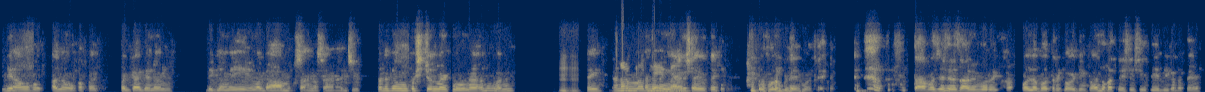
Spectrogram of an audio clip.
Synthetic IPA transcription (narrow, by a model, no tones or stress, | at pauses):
ɪnd̪ɪɐkokʔɐno̞kɐpɐɡ̚ | pɐɡ̚kaɡɐno̞n | bɪɡlɐŋmɐjmɐɡaːmok̚sɐʔɐno̞sɐad͡ʒi | t̪ɐlɐɡɐŋkwɛst̪jonmaɹk̚muːnɐʔɐnoʔɐno | t̪ɛʔɐnoɐnonɐŋjaːɾɪsɐjot̪ɛ | ɐnopɾoblɛːmɐt̪ɛ | t̪aːposjʊŋsɪnaːsaːbɪmʊɾɛʔolɐbat̪ɾɛko̞ɹd̪ɪŋkoʔɐnokɐt̪isisit̪iːb̪ikɐbɐt̪ɛ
